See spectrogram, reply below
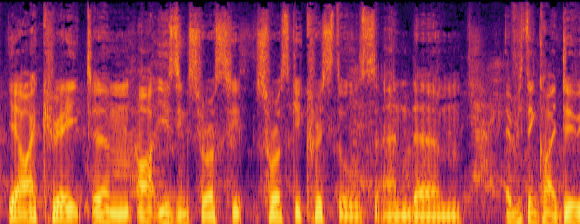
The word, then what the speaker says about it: Swarovski: I always thought it was Swarovski art. But welcome to the show, and maybe you can help me pronounce this correctly. – Hi, yes, It's actually Swarovski.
